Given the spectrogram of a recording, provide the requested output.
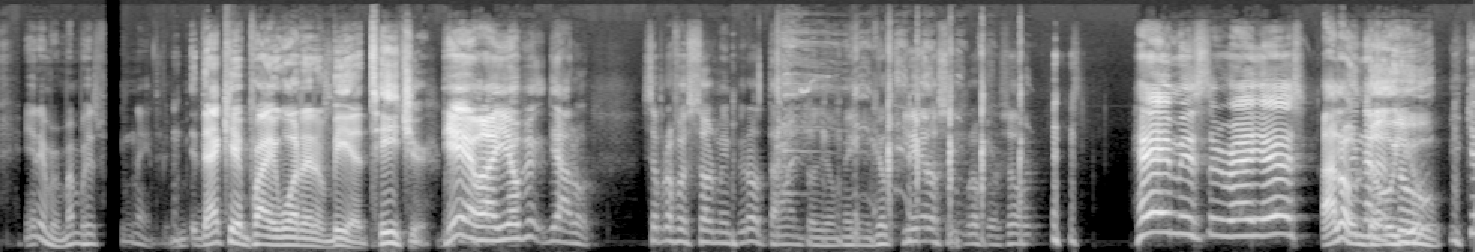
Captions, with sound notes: He didn't remember his name. That kid probably wanted to be a teacher. (Speaking In Foreign Language) Hey Mr. Reyes. I don't know you.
